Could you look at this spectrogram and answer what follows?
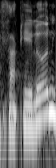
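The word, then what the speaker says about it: ثَقِيلٌ: Yang panjang itu di ki-nya.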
